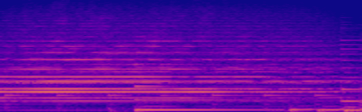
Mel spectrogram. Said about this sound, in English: Through the barren trees surrounding the town center, the coal trains labored along the tracks, sounding their mournful whistle.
